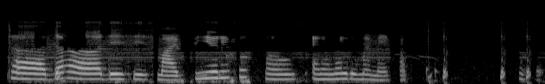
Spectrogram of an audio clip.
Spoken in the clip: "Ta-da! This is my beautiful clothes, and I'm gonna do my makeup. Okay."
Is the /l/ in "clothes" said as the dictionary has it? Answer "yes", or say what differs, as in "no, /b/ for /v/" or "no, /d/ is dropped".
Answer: no, /l/ is dropped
